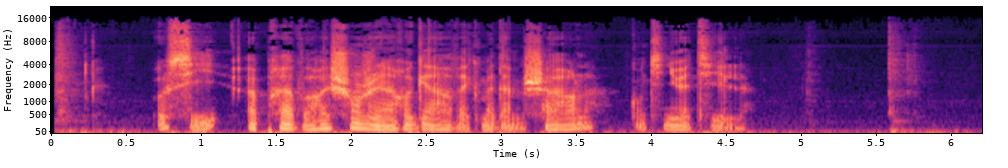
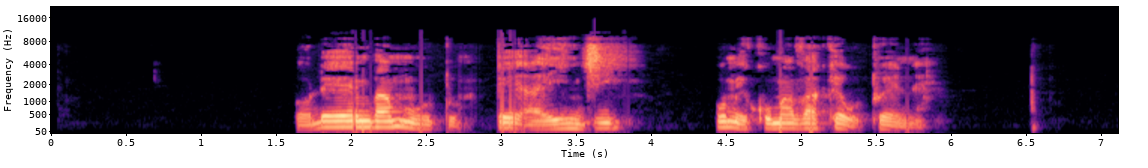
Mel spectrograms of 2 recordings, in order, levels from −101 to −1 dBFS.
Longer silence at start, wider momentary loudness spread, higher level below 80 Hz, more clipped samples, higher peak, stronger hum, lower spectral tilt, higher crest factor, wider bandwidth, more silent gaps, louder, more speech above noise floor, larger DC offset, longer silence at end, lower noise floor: second, 0.05 s vs 1.65 s; first, 20 LU vs 17 LU; first, -40 dBFS vs -50 dBFS; neither; about the same, 0 dBFS vs 0 dBFS; neither; about the same, -3.5 dB/octave vs -4.5 dB/octave; about the same, 20 dB vs 20 dB; first, 16 kHz vs 9.6 kHz; neither; about the same, -18 LUFS vs -17 LUFS; second, 32 dB vs 72 dB; neither; second, 0.25 s vs 1.3 s; second, -50 dBFS vs -89 dBFS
